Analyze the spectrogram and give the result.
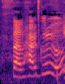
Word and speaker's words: Sadhguru: Sadhguru.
